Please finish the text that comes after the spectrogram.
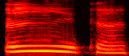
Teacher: نون کا ساؤنڈ آپ کو ہائڈ کرنا ہے، اخفا ہے نا. تو آپ تا کے مخرج کے پاس اپنی ٹپ آف دا ٹنگ کو رکھیے. انتا تا انتا ٹھیک ہے، تا کے ناٹ تا تا تا اتا.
